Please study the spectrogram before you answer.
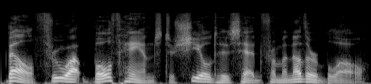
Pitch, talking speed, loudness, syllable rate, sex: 105 Hz, 195 wpm, -19 LUFS, 4.0 syllables/s, male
